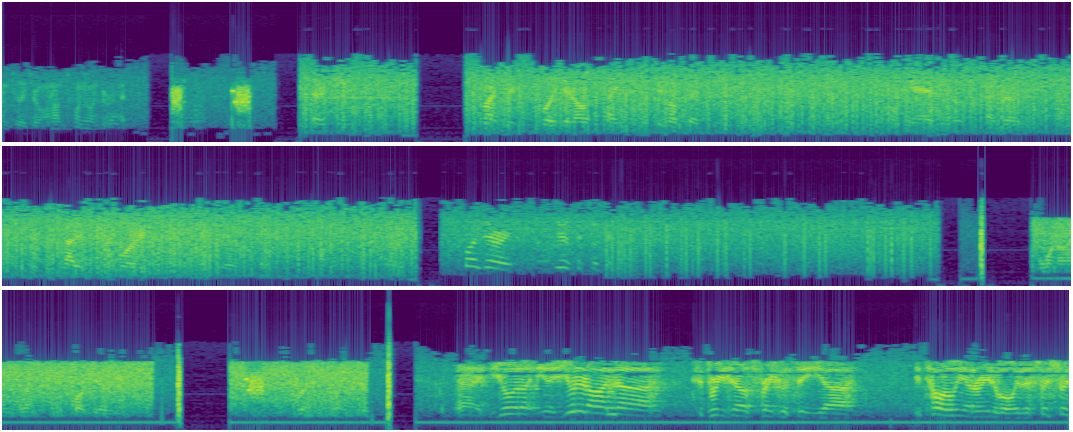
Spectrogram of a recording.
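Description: Scanner audio of fire department two-way radio: a string of transmissions that cut in and out abruptly as units key up, much of it a hissy, garbled channel with faint voice in it. In the last third, clearer radio voice plays over a steady low hum.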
